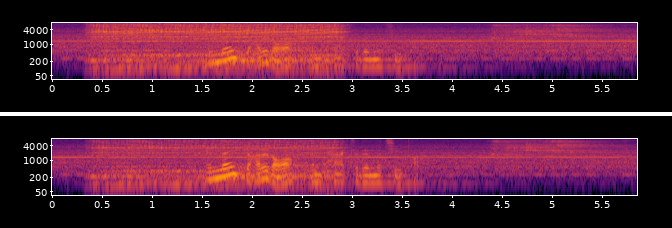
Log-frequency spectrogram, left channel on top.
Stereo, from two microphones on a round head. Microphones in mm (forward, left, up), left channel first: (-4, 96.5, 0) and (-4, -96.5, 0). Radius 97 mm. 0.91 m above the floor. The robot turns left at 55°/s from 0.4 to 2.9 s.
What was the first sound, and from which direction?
A man speaking, 60° right.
